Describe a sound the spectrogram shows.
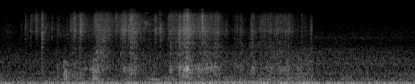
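Plastic packaging crinkles.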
